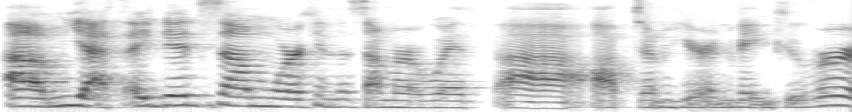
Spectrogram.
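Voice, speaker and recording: This woman speaks at a moderate pace, her fairly high pitch moving with ordinary variation. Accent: Canadian. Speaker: leadership coach. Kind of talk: webinar presentation. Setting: video call. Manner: informal, upbeat.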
